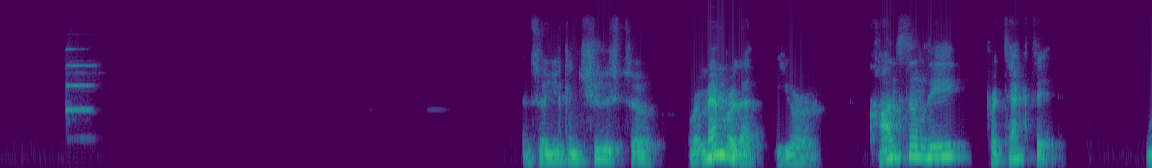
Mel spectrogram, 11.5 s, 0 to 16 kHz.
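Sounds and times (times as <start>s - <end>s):
meditation bell struck with a bright clear ring: 0.7s - 1.0s
speech: 5.3s - 10.6s.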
